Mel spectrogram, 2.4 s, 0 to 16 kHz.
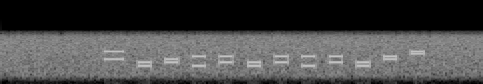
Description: Multi-frequency trunk signalling (R1, as on North American trunks), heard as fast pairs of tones, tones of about 70 ms, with phone line noise. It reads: KP 1345154516 ST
